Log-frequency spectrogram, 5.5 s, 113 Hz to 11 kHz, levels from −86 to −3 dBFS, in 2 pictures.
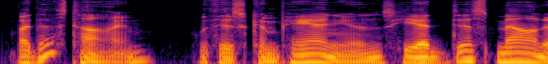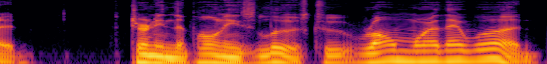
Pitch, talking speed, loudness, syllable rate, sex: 110 Hz, 195 wpm, -20 LUFS, 5.6 syllables/s, male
